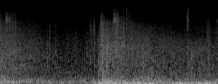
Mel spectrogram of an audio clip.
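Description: Small 4-pounder cannon shots in a Napoleon: Total War battle, dull booming bursts amid continuous battlefield rumble, with a louder blast about halfway through.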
